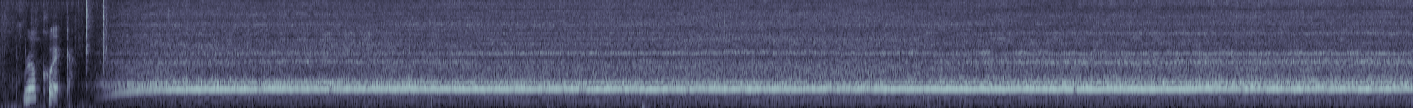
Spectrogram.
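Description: A heat gun blows with a steady whirring roar.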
